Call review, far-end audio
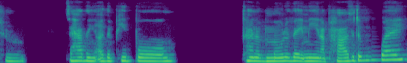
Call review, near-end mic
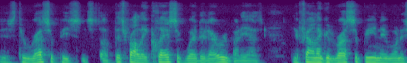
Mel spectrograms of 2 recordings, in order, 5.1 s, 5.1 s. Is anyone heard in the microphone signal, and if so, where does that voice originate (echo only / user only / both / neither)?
user only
